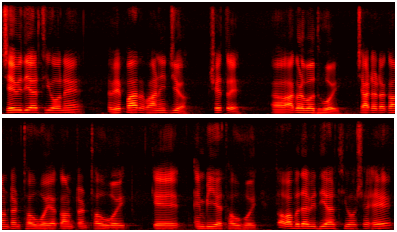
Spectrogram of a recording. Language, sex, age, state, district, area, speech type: Gujarati, male, 30-45, Gujarat, Junagadh, urban, spontaneous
